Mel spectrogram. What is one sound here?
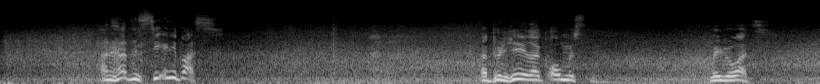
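A car drives past on a wet road nearby.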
